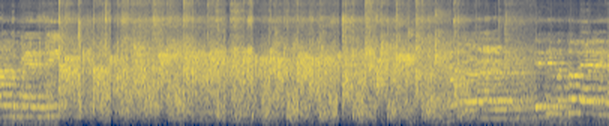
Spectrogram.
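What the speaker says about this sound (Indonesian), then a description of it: "Oke, tepuk tangan untuk Messi." A classroom of students claps for a classmate, a burst of mixed, fairly loud applause filling several seconds, with voices chattering at the start and end.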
